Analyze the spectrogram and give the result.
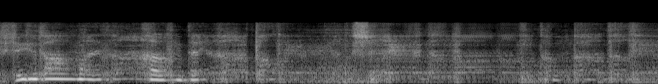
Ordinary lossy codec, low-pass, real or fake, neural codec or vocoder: none; 7.2 kHz; fake; codec, 16 kHz in and 24 kHz out, 0.6 kbps, FocalCodec, streaming, 2048 codes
